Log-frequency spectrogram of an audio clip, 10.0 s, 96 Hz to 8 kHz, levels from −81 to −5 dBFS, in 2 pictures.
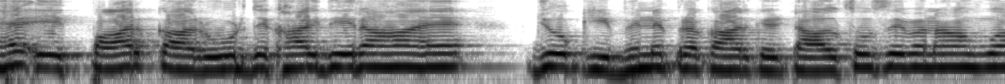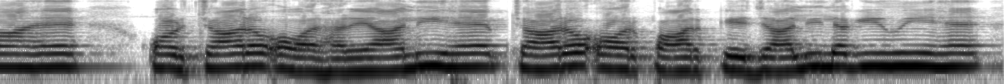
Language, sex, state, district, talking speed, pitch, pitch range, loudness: Hindi, male, Bihar, Kishanganj, 190 wpm, 230 Hz, 210-240 Hz, -12 LUFS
